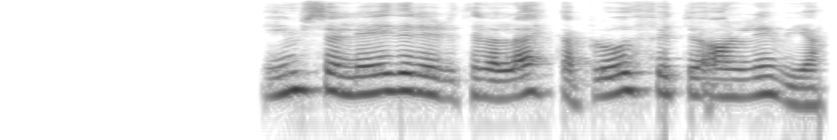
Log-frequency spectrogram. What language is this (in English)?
Icelandic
